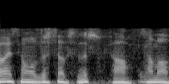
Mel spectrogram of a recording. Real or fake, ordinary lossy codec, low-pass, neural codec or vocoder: fake; none; 5.4 kHz; codec, 16 kHz, 2 kbps, X-Codec, WavLM features, trained on Multilingual LibriSpeech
